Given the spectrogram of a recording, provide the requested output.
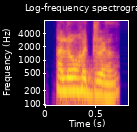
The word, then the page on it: holohedral: Indian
